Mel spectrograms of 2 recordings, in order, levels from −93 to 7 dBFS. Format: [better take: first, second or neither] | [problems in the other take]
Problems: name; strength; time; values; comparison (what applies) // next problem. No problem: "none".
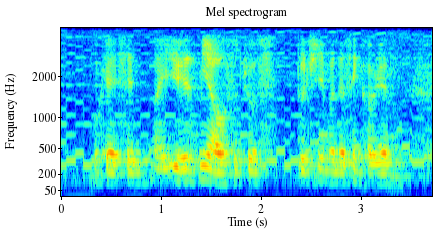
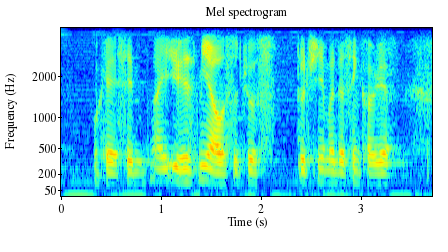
second | background sound (Guitar); 13 dB below the speech // room echo; dies away in 0.3 s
